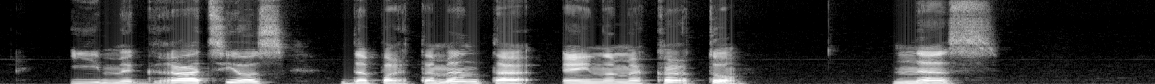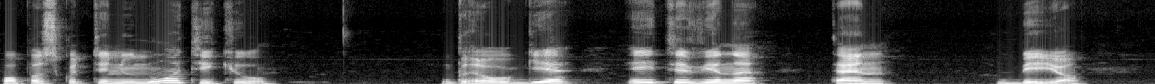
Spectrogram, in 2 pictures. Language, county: Lithuanian, Alytus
